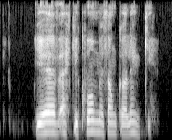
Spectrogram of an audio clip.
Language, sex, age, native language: Icelandic, other, 14, Icelandic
